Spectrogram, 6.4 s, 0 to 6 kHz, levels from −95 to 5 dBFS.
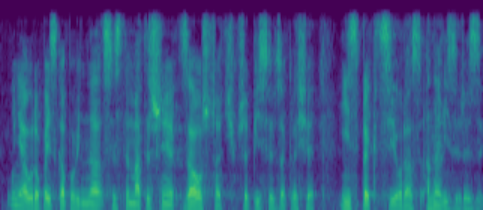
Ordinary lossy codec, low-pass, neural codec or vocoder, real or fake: none; 5.4 kHz; codec, 16 kHz, 4 kbps, FunCodec, trained on Chinese and English, 50 frames a second; fake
